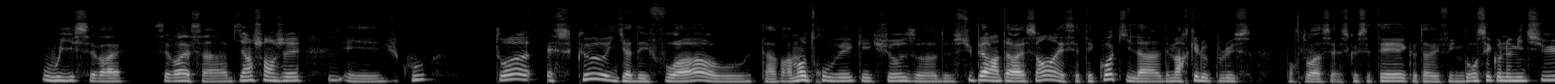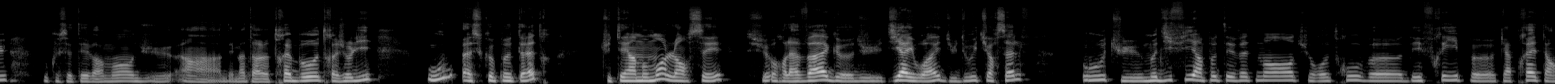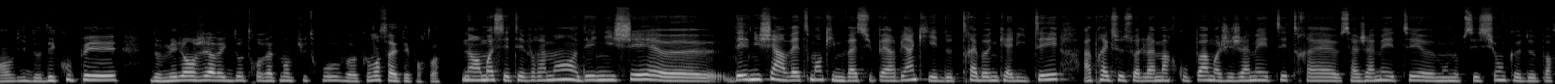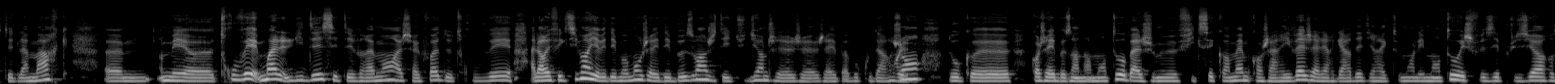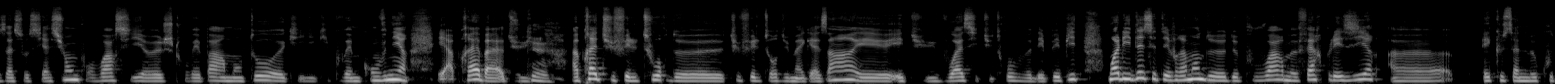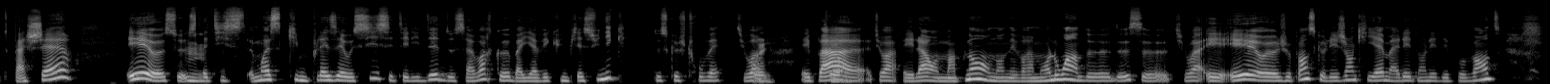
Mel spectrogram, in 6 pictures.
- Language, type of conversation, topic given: French, podcast, Quelle est ta relation avec la seconde main ?
- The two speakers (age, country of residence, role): 20-24, France, host; 45-49, France, guest
- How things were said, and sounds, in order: tapping; put-on voice: "DIY"; in English: "DIY"; in English: "do it yourself"; drawn out: "vêtements"; other background noise; drawn out: "heu"; stressed: "unique"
